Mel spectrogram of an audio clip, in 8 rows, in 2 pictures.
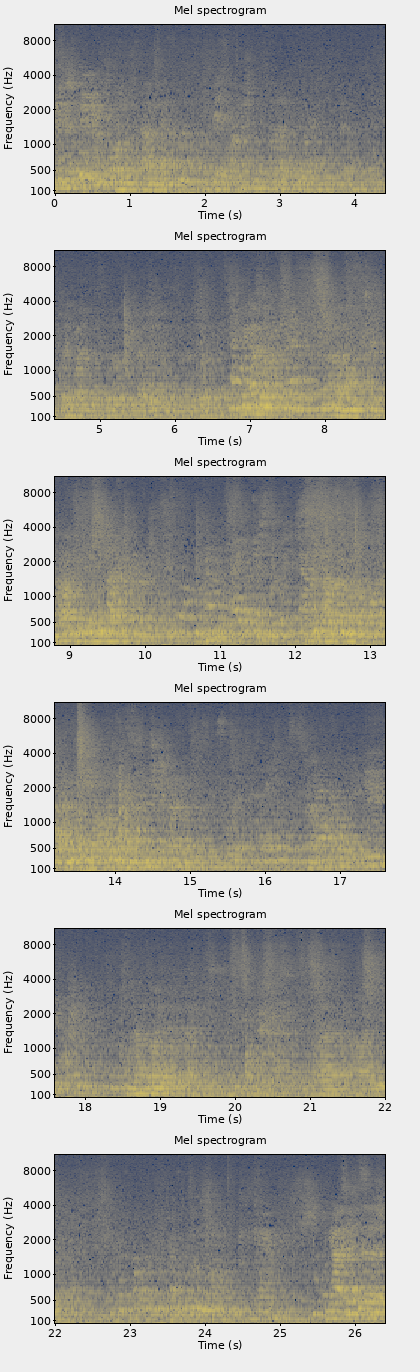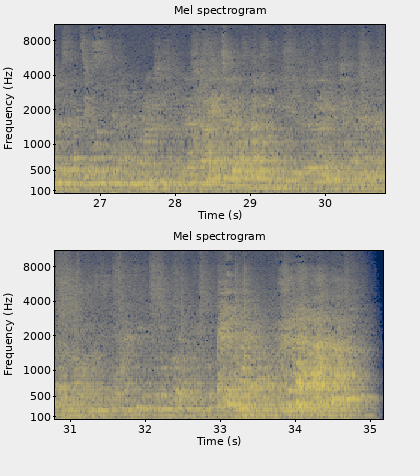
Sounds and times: People talking 0.0 - 35.1

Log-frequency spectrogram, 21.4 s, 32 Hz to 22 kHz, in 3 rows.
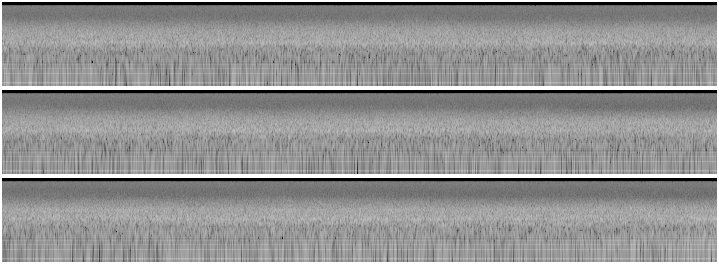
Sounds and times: city background noise 0.0 - 21.4

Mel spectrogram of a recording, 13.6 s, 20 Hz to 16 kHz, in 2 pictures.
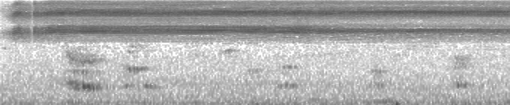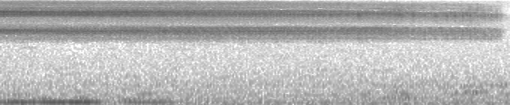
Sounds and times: cicada 0.0 - 13.6

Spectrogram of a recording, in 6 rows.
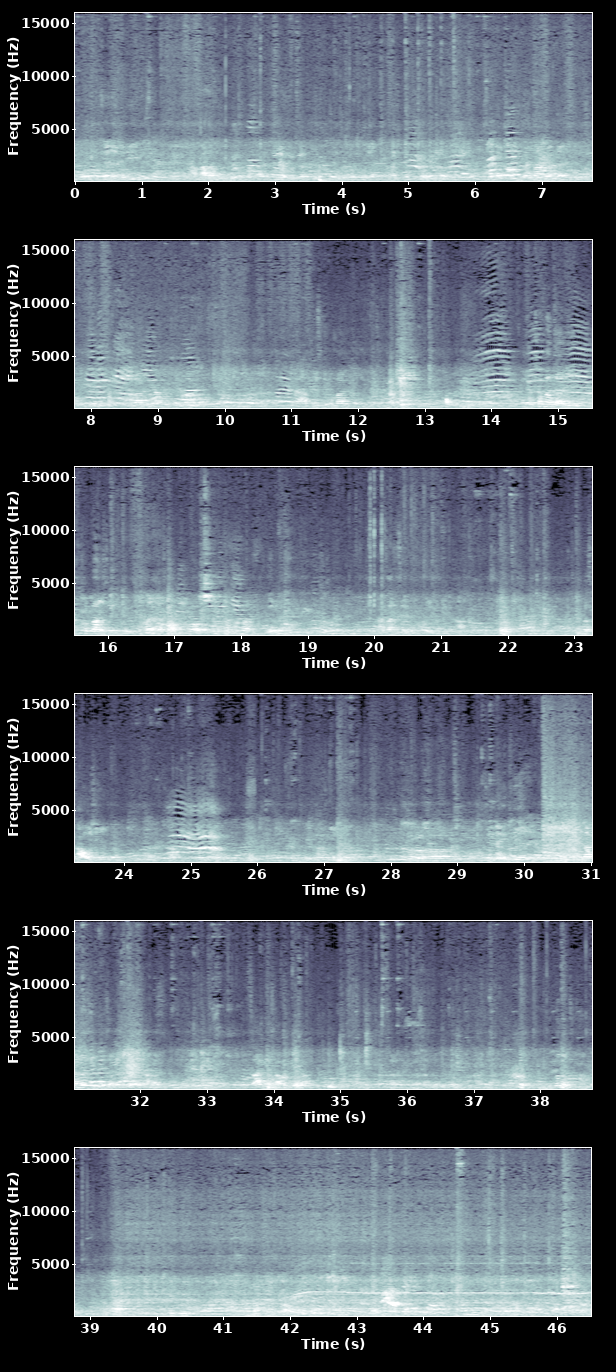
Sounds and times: people talking 35.7 - 46.5

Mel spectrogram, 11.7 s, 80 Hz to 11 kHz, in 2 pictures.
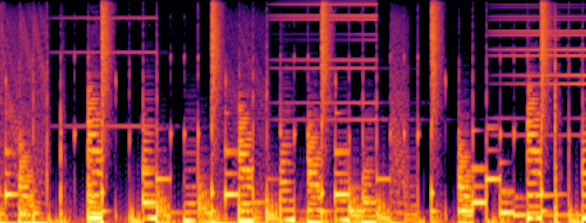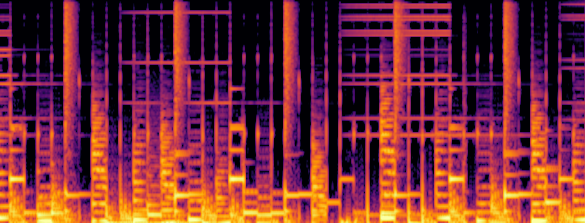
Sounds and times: bass 0.0 - 11.7
drums 0.0 - 11.7
synthesizer 0.0 - 11.7

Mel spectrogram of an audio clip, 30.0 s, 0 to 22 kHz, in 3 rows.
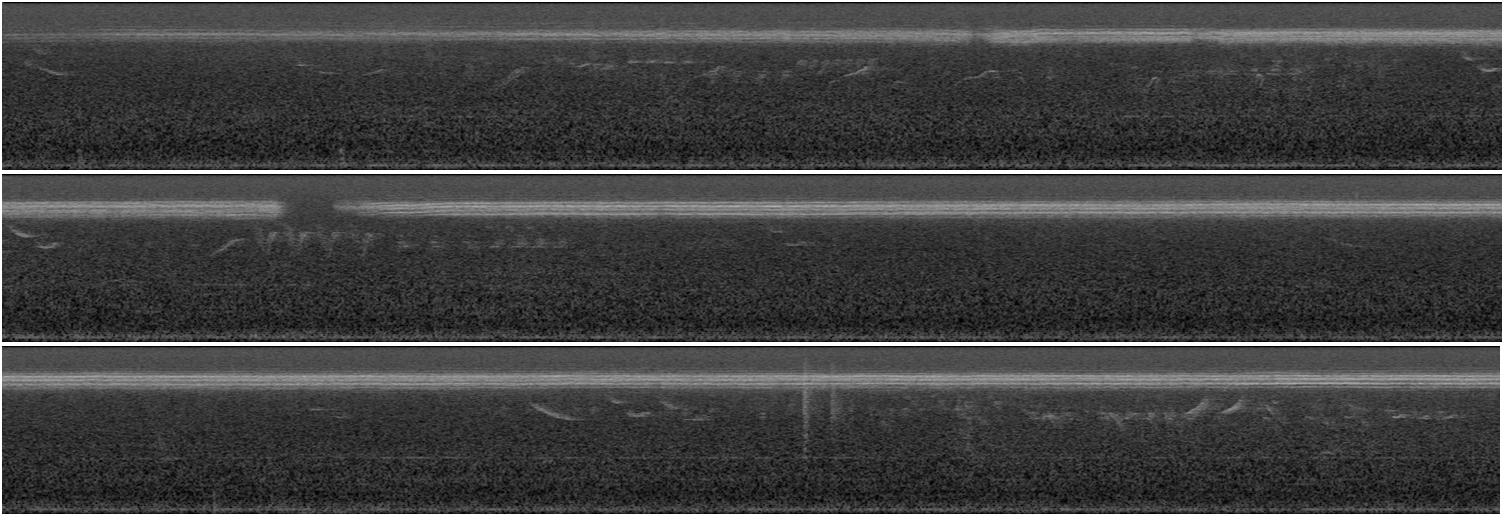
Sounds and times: Crickets 0.0 - 29.9

